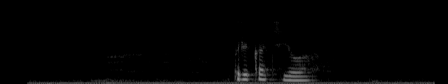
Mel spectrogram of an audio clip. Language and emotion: Russian, neutral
